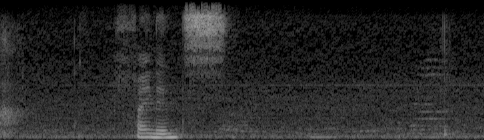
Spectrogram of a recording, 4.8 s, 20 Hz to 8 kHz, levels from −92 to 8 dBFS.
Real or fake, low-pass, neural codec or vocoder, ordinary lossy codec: real; 7.2 kHz; none; Opus, 24 kbps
